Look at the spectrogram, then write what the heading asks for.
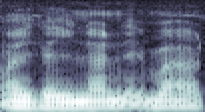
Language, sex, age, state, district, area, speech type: Bodo, male, 60+, Assam, Kokrajhar, urban, spontaneous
